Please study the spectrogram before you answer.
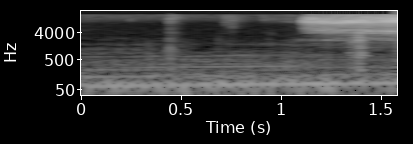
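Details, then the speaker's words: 2003 VW Golf after clutch, front suspension and axle replacement: aftermarket shaft-design axles swapped back to OEM tube-design axles, now pulling smoothly at 3,800 rpm in first gear with a steady deep rumble, the former 3,800–4,000 rpm vibration gone. "so right away off top i'll bring it up to 3 800 rpms uh in first gear because first gear i made the most vibration so now we're here is smooth as a baby's butt oh it feels so much better"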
